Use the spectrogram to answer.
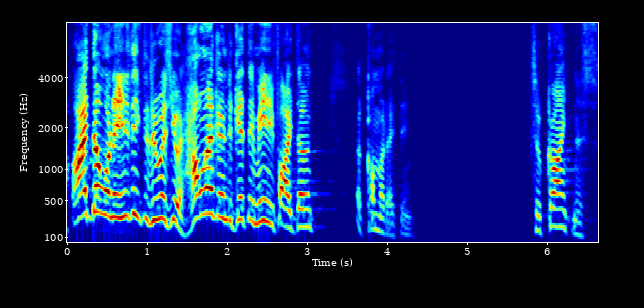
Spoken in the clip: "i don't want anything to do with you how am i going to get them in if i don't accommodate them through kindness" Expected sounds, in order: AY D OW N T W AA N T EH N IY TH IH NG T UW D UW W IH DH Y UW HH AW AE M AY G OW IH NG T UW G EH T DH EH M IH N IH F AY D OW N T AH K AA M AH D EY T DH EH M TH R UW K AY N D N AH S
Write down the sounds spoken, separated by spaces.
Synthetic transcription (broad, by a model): AY D OW N T W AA N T EH N IY TH IH NG T UW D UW W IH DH Y UW HH AW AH M AY G OW IH NG T UW G EH T DH EH M IH N IH F AY D OW N T AH K AA M AH D EY T DH EH M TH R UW K AY N D N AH S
